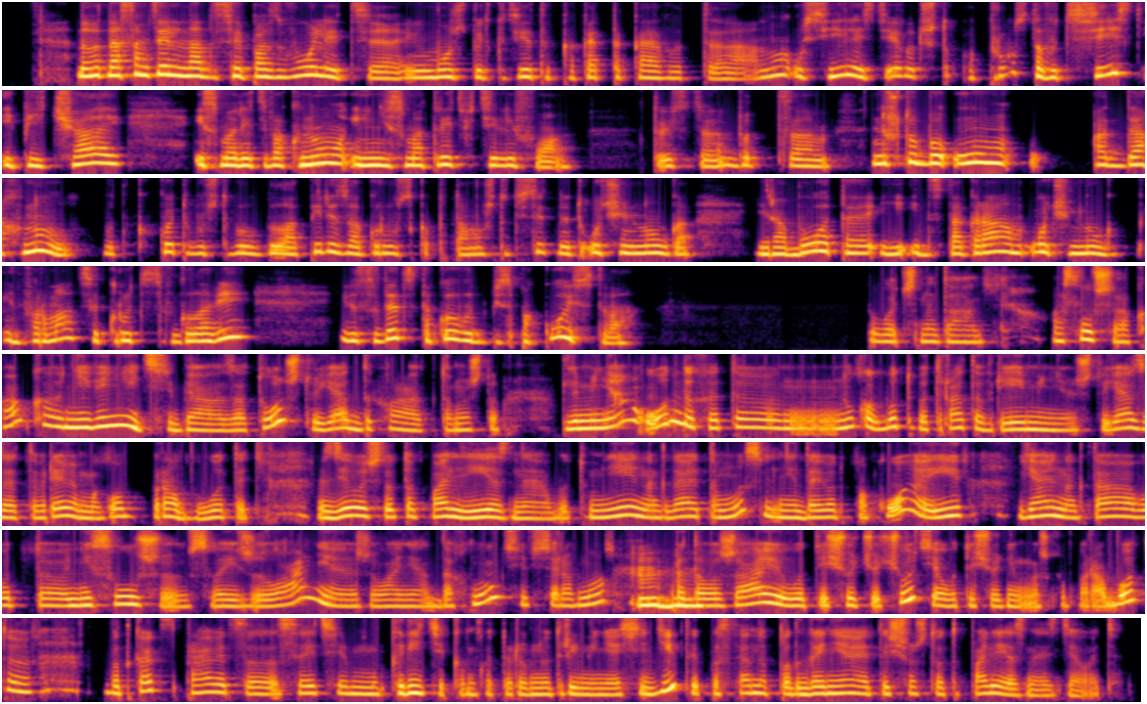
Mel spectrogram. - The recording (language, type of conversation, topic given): Russian, advice, Как лучше распределять работу и отдых в течение дня?
- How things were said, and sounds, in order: other noise; other background noise; distorted speech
